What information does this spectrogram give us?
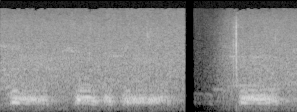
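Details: An Oriental turtle dove during mating gives low, hoarse coos in three quick phrases, then a short silence, a faint click, and one more coo.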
